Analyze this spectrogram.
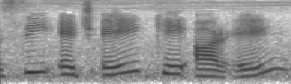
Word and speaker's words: chakra: and that system is the seventh chakra chakra CH a KRA that's how it's pronounced chakra is an Indian word that literally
